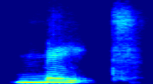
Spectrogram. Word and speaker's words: mate: So instead of saying a like mat, the A is saying its name. A, mate, mate.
